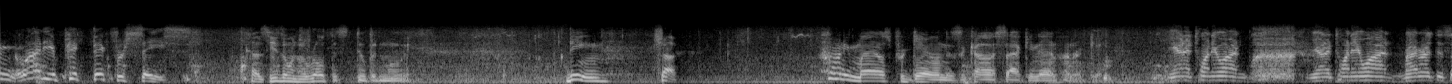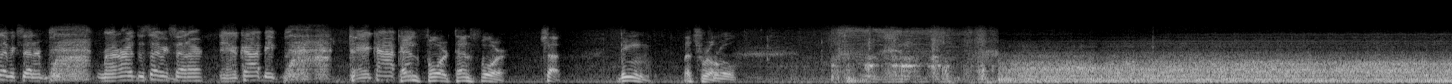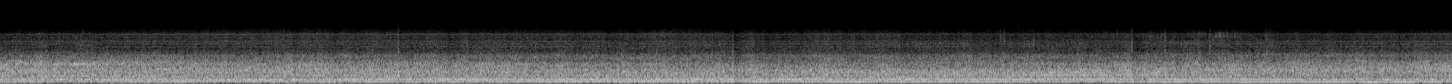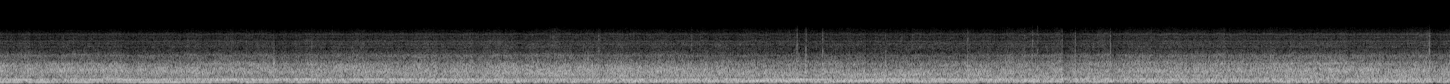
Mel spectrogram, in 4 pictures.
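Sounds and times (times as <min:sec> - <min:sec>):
car engine running: 0:25.6 - 0:58.0.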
